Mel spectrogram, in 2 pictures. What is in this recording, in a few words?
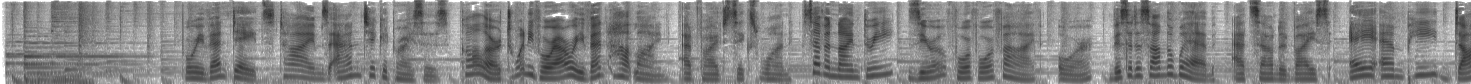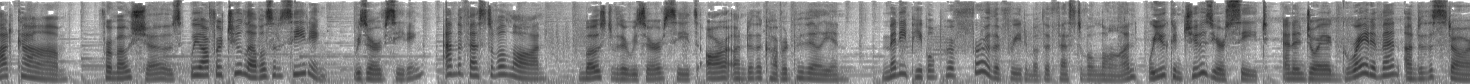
on hold message; entertainment; Sound Advice Amphitheatre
